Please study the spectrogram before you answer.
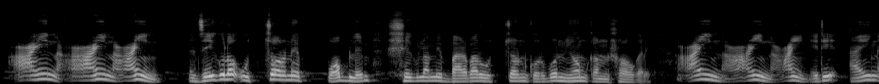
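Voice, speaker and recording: A man's voice: fairly high pitch, darkish tone. A man teaching Quran reading step by step. He patiently drills each letter sound, repeating it several times. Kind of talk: step-by-step pronunciation lesson.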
